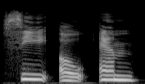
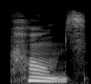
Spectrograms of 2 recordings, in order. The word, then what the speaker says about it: combs: of the whole piece it's spelled c-o-m-b-s but we don't pronounce the b combs combs so that's the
